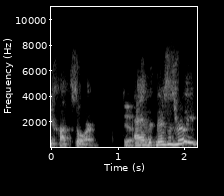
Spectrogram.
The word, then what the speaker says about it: Hatzor: the confederation of Hatzor, which in English you might want to pronounce as Hatzor or something like that. Hazard, maybe. Hazor, but in Hebrew it's going to be Hatzor.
